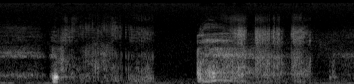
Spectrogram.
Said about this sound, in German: Mann, was produzieren die jetzt nur für einen Stoff? Reißt wie Papier.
